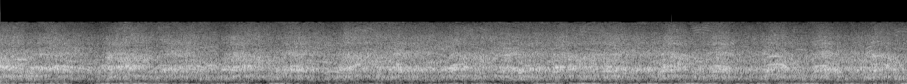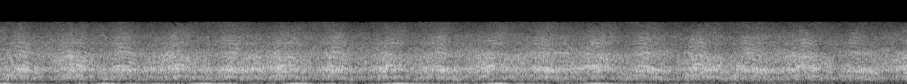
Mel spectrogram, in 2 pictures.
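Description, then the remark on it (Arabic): A large crowd chants "Ya Hussein" over and over, a dense, loud wall of voices rising and falling in a steady rhythmic pulse with no pause throughout. “وأننا رجال ونساء الميدان الذي يبقى يصرخ ويصرخ يا حسين.”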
